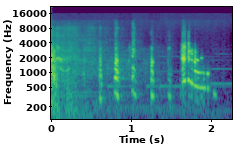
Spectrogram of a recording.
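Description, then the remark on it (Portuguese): A flock of gulls calling in a rapid string of sharp, harsh squawks that build into an overlapping cluster near the end, moderately loud, with no one talking. “incomodar um bando de, de, de pombas. Eu, eu disse que eram pombas, mas eram gaivotas.”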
